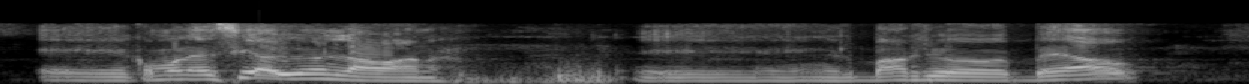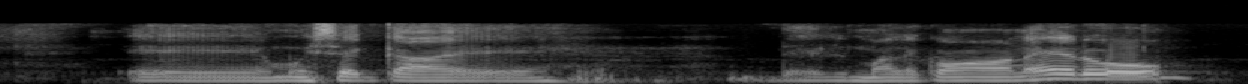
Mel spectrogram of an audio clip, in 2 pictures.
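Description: A man with a Cuban accent speaks at a fairly slow pace in a medium pitch, with ordinary pitch variation and long, frequent pauses. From Cuba, Havana. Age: 50s. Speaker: industrial engineer. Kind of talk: monologue to listeners. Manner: halting, many fillers and repetitions.

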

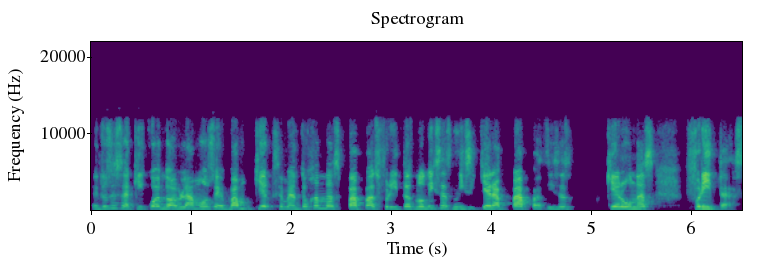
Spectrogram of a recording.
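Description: A woman talks at a fairly quick pace with a high pitch and fairly even intonation. Behind her, the background is quiet. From Mexico, Veracruz. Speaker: fashion blogger. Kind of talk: casual chat.

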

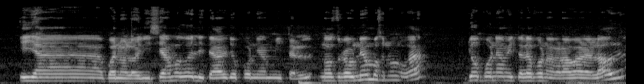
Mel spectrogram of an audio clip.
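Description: Fairly quick delivery with fairly even intonation over noticeable background noise. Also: man. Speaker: podcast co-host. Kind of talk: casual chat. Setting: outdoors.

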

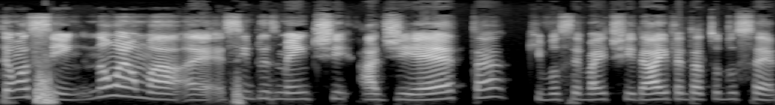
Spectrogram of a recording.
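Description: A woman with an unremarkable speaking voice talks at a moderate pace and fairly high pitch, with ordinary pitch variation and big swings in loudness. She leaves hardly any pauses, and the sound is dry and close with no echo. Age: 40s. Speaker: lawyer and mother of a celiac child. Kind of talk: testimony interview.

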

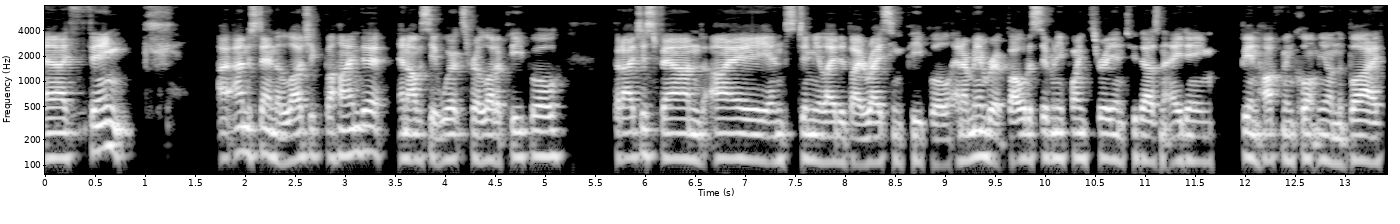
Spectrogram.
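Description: A man with a New Zealand accent talks at a moderate pace in a medium pitch, his intonation flat and monotone. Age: 30s. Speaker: pro triathlete. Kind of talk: interview. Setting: remote call.

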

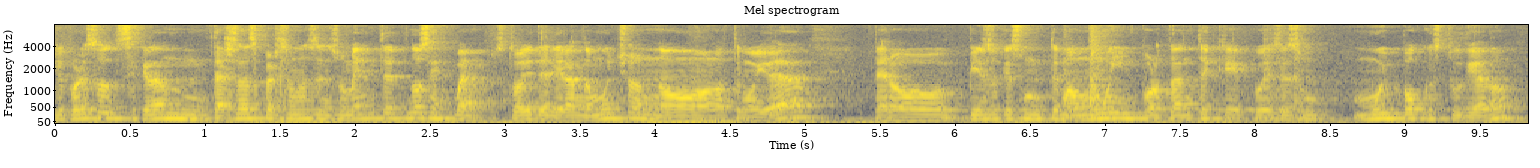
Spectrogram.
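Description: A man talks at a moderate pace with ordinary pitch variation, and the recording carries audible room echo and noticeable background noise. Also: medium pitch for a man. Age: 20s. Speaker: designer. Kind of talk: casual chat.

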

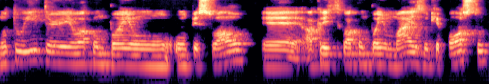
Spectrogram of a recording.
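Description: A man at a very slow pace, with hardly any pauses and very even loudness. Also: medium pitch for a man, fairly even intonation. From Brazil, interior of São Paulo state. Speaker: software engineer. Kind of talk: interview.

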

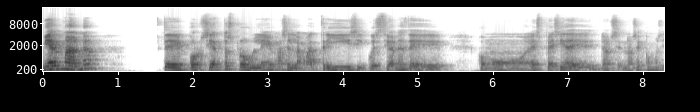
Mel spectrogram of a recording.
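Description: At a very slow pace, a man with fairly high pitch and ordinary pitch variation speaks amid audible room echo. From Colombia. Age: 40s. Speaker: podcast co-host. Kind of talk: casual discussion.

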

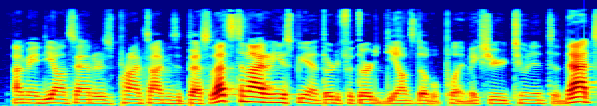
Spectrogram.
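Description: Speaking at a very fast pace with an animated tone, a man keeps a medium pitch on a very clean recording with a silent background. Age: 20s. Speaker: sports podcast host. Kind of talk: casual sports talk.

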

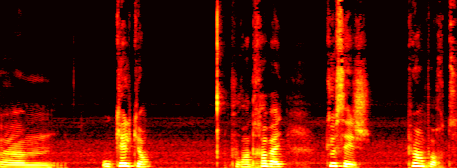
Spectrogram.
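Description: A woman with a fairly high pitch talks at a very slow pace, using ordinary pitch variation. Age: 20s. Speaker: podcast host. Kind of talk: casual monologue. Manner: hesitant.

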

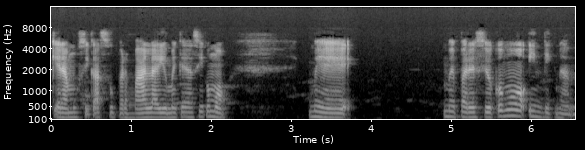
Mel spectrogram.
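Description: At a moderate pace, the speaker uses ordinary pitch variation in a Nicaraguan accent. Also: woman. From Nicaragua, Managua. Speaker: violinist and composer. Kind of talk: interview. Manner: hesitant, many fillers.

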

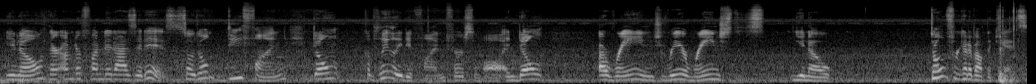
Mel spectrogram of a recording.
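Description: A woman with a fairly high pitch speaks at a moderate pace with lively intonation and long, frequent pauses. Audible room echo and noticeable background noise fill the recording. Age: 30s. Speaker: podcast co-host, stay-at-home mom. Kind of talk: casual chat.

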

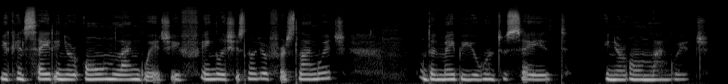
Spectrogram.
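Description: The voice has a gentle, soothing tone that is also dark and mellow, delivered with monotone, flat intonation. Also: woman, fairly high pitch for a woman. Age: 30s. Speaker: podcast host and lomi lomi massage practitioner. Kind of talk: guided meditation, inviting listeners to close eyes and repeat an affirmation; solo podcast monologue, personal reflection. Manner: slow, gentle and soothing with pauses; warm, heartfelt, occasionally laughing.

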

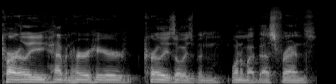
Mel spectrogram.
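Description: A man with an American accent, fairly low in pitch, monotone and flat in intonation, at a moderate pace. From Colorado, Arvada (Denver suburb). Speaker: former college football linebacker, businessman. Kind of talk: casual interview. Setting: studio at a university business school.

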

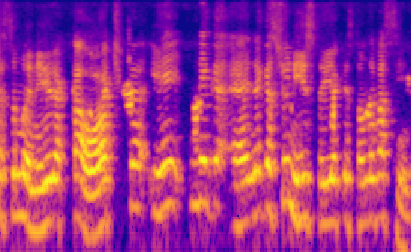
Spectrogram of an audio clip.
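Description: A man with a high voice talks at a moderate speed, his pitch swinging very widely. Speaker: journalist co-host. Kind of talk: interview.

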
